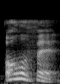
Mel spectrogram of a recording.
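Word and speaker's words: Olyphant: Oliphant, that's right. I don't know. Yeah, so Oliphant. – It sounds like elephant.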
